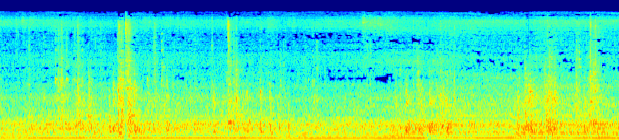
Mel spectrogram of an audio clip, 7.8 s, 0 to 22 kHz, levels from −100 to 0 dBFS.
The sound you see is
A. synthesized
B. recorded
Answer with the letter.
B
